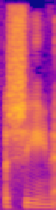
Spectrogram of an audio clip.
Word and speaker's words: Oisin: Your name is spelled Oisin, and it's pronounced Ashin, and it's very disconcerting.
